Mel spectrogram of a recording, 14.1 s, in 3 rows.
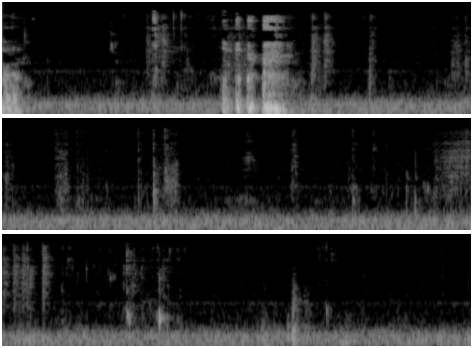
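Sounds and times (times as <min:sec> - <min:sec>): person chewing fries: 0:07.5 - 0:11.3.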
